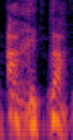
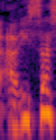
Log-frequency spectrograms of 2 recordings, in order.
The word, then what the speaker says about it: Aretha: Arrête-toi Mishka, elle se nomme Aretha Franklin. Arissa c'est une putain de purée de piment.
